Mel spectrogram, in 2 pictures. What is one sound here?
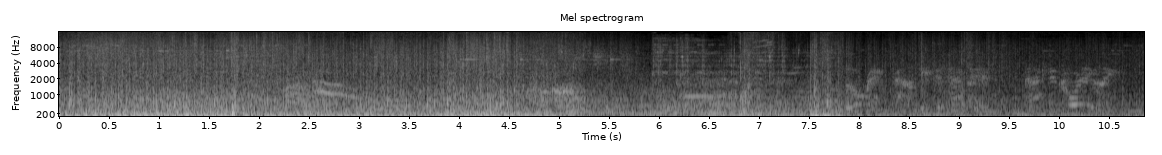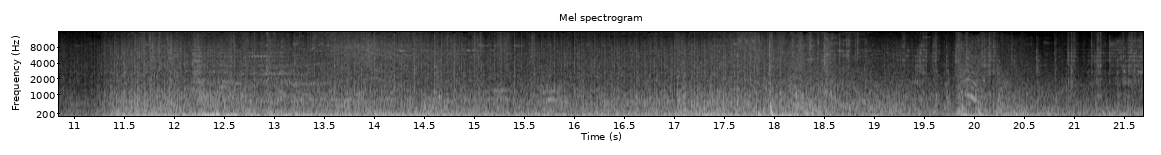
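Gunfire and explosions crackle and boom in a loud battle.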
